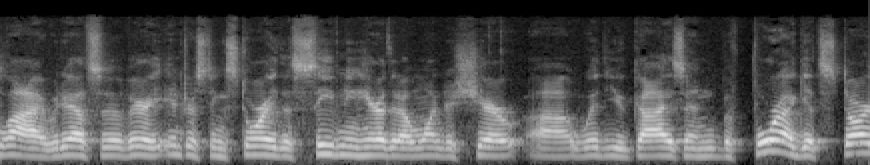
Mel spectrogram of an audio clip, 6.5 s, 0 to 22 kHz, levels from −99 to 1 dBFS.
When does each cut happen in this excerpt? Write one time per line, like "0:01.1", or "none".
0:04.0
